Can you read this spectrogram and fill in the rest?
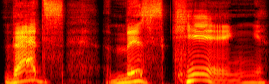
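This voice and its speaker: A man's voice: on the high side, very animated, creaky, sharp tone, slightly rough, no room sound, clean studio sound, heavily acted. Man voicing gloating tyrant old woman. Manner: slow, savoring, menacing. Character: cruel domineering elderly woman, gloating tyrant mother.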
